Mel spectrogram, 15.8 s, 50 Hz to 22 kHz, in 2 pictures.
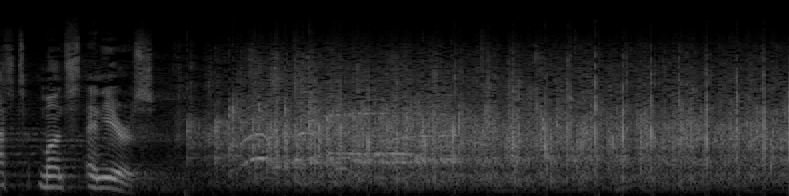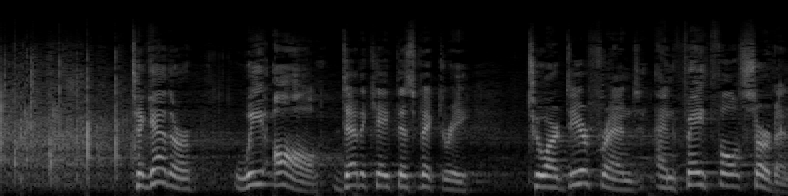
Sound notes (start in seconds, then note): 5.0 applause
